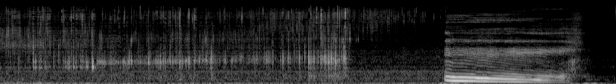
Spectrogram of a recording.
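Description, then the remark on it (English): Bollinger champagne pours into a glass for about three seconds, a steady fizzy hiss whose tone rises as the glass fills, followed by a short, low, falling voiced hum. “Okay, I have a glass of Bollinger.”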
